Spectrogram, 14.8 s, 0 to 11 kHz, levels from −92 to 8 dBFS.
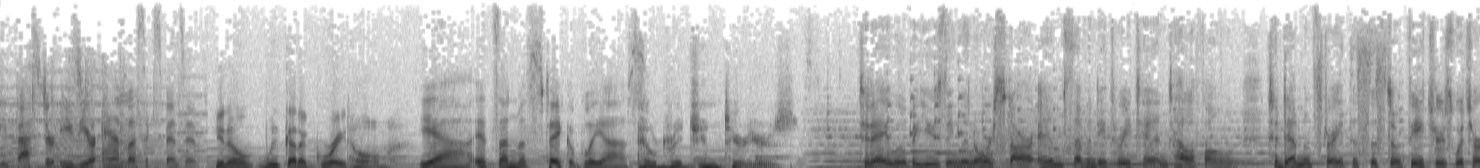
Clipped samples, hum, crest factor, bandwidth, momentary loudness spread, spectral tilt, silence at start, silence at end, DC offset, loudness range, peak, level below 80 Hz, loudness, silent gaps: under 0.1%; none; 14 dB; 10.5 kHz; 9 LU; -7 dB/octave; 0 s; 0 s; under 0.1%; 2 LU; -4 dBFS; -42 dBFS; -18 LUFS; none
